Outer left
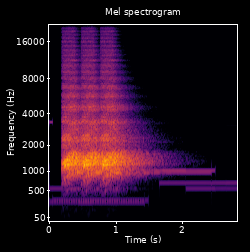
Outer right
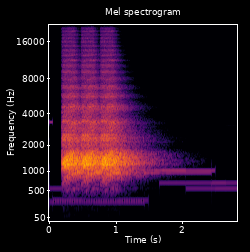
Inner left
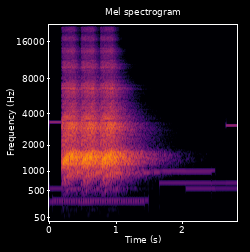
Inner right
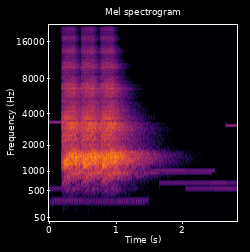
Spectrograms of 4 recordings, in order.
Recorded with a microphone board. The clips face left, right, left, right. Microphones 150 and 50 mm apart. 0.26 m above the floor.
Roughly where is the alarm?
Left.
